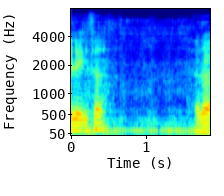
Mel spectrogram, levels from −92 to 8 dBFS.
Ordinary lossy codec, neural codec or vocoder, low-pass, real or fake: none; codec, 16 kHz, 4.8 kbps, FACodec; 7.2 kHz; fake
